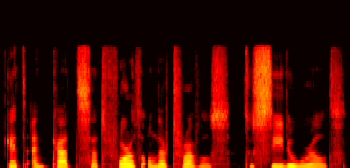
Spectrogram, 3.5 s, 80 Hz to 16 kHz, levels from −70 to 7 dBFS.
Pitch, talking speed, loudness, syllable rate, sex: 205 Hz, 205 wpm, -21 LUFS, 4.2 syllables/s, female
